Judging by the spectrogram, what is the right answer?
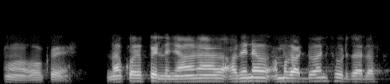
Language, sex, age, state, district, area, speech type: Malayalam, male, 60+, Kerala, Idukki, rural, conversation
